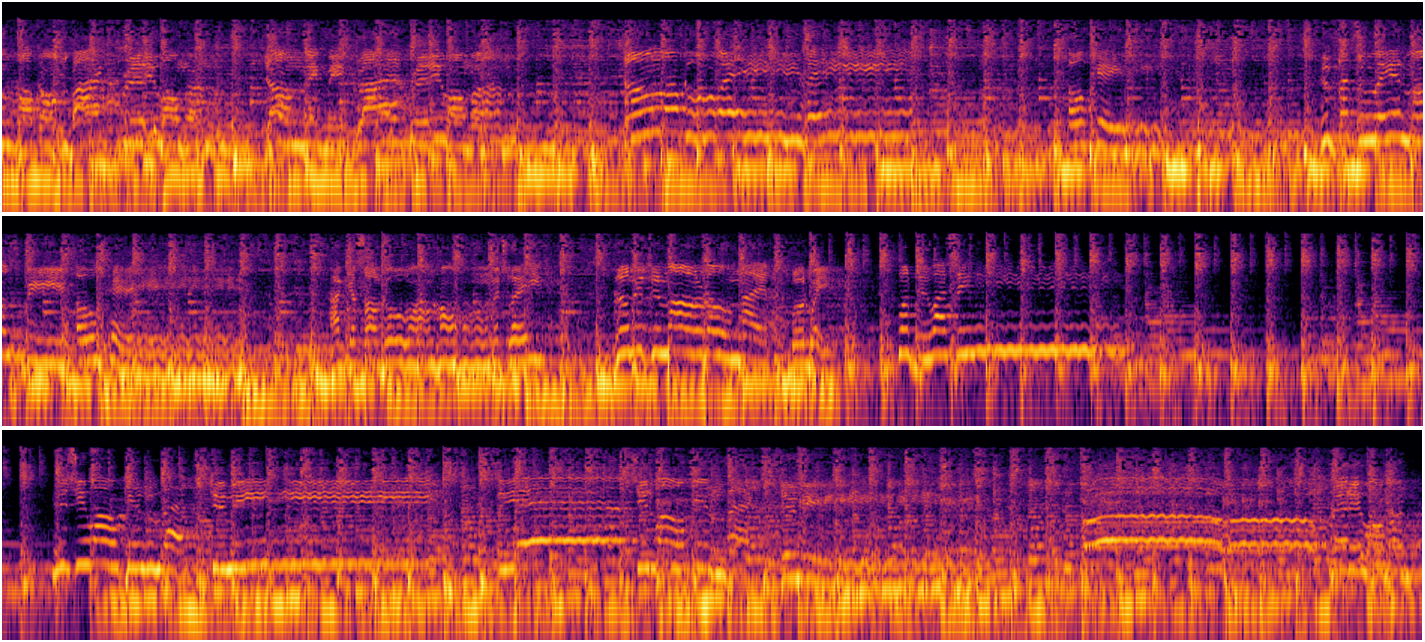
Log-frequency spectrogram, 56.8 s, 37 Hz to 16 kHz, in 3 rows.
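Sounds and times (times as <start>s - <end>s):
male singer's melodic vocal lines: 0.0s - 12.7s, 14.0s - 16.0s, 17.3s - 22.4s, 23.2s - 34.2s, 38.5s - 51.1s, 52.1s - 56.8s
1960s rock and roll song: 0.0s - 56.8s
drums with a driving beat: 0.0s - 56.8s.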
